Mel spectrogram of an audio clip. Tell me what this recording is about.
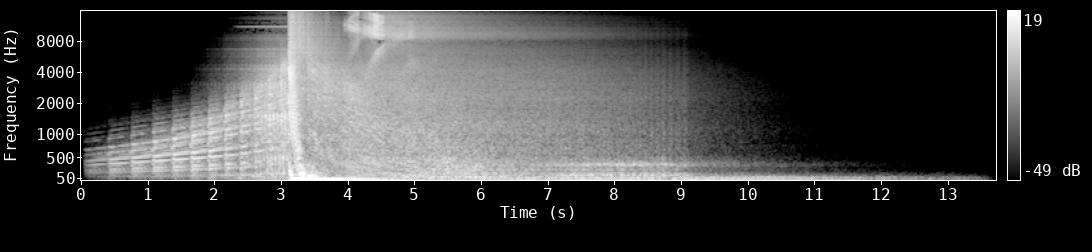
The spaceship's large ray gun fires.
atmosphere, large, laser, ray-gun, science-fiction, sci-fi, spaceship, technology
